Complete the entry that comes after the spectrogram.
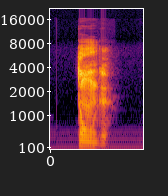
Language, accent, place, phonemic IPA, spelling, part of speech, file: French, France, Lyon, /tɔ̃ɡ/, tong, noun, LL-Q150 (fra)-tong.wav
- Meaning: flip-flop, thong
